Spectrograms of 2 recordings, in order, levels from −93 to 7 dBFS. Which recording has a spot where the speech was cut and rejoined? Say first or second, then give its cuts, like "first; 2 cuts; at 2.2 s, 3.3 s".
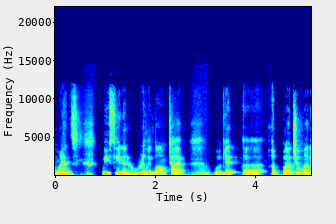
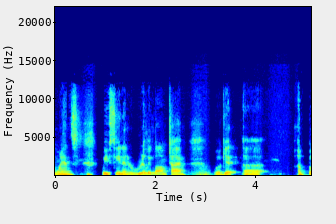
first; 1 cut; at 4.2 s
